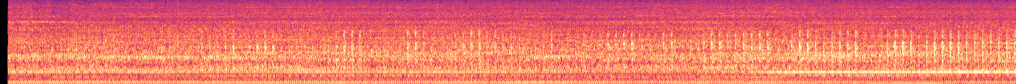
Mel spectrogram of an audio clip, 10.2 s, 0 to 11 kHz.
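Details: 1998 1.8 engine at idle: a faint, fairly regular knock about twice a second rides over the engine hum; cause not yet clear.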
